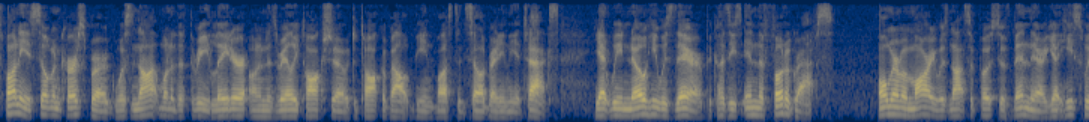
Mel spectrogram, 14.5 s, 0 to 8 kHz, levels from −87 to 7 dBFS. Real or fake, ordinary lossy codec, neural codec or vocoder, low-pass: fake; MP3, 48 kbps; codec, 16 kHz, 16 kbps, FunCodec, trained on Chinese and English, 50 frames a second; 7.2 kHz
